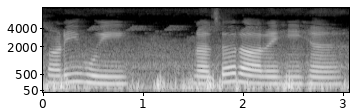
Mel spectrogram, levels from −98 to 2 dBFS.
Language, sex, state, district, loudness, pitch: Hindi, female, Chandigarh, Chandigarh, -16 LUFS, 210 Hz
